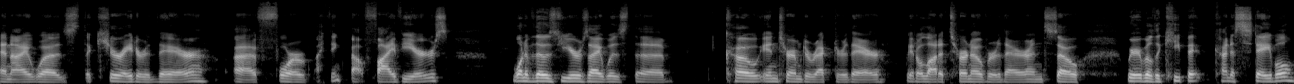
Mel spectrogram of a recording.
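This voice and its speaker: At a moderate pace, a bright, sharp voice comes through with fairly even intonation, the sound dry and close with no echo on a very clean recording over a silent background. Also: man, medium pitch for a man. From New Mexico. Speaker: museum curator. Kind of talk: casual chat.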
